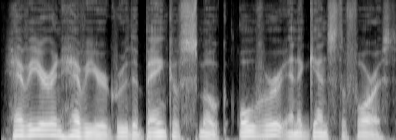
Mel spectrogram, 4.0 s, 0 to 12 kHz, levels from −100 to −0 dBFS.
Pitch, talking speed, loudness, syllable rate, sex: 100 Hz, 195 wpm, -16 LUFS, 5.1 syllables/s, male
